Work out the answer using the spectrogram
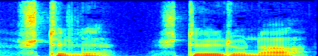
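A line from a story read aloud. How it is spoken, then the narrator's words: Plain. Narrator (German): antwortete er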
